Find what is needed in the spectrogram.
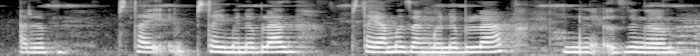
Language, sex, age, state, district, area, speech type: Bodo, female, 18-30, Assam, Kokrajhar, rural, spontaneous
